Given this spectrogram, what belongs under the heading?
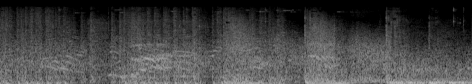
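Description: Sustained bursts of gunfire and rattling automatic shots from a Max Payne 3 firefight, loud and dense, with brief shouted voices mixed in.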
